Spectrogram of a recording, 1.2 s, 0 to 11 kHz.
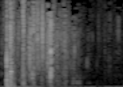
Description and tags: Stein Aufschlag mit langem Decay 10
Recorded originally in M-S at the lake of "Kloental", Switzerland. Stones of various sizes, sliding, falling or bouncing on rocks. Dry sound, no ambient noise.
close-miking, sliding, stone, debris, fall, hit, boulders, bouncing, movement, nature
